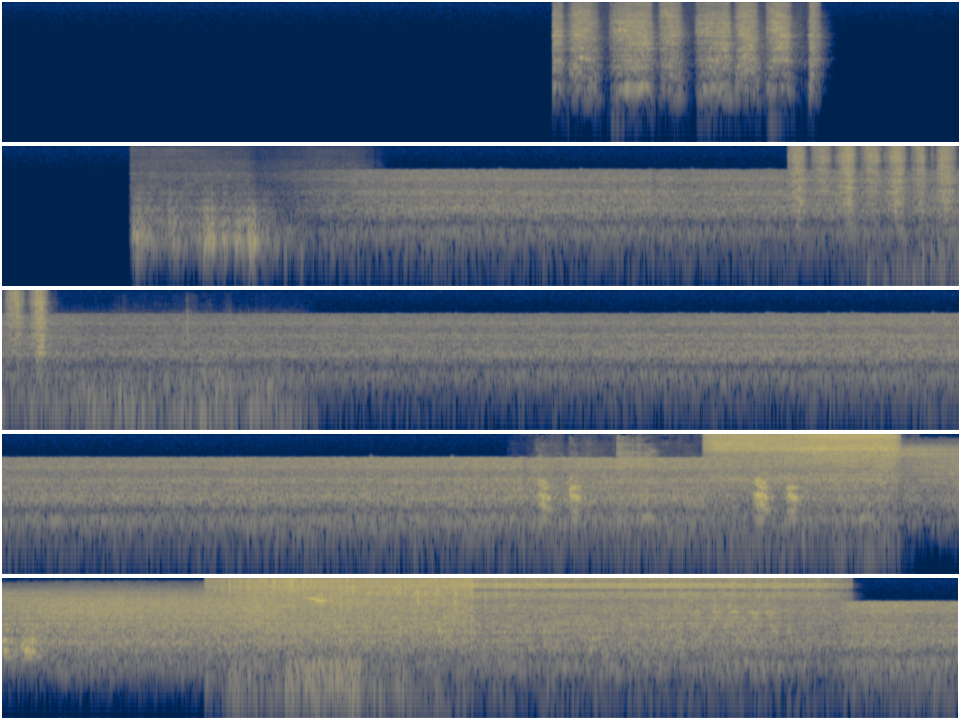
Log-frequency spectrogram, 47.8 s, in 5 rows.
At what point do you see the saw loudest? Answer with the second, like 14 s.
6 s.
